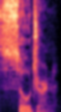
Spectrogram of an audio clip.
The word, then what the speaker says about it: sojourn: everything clear uh director's osimos how do you pronounce this word let me see Ah that's sojourn it means to stay for a while this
